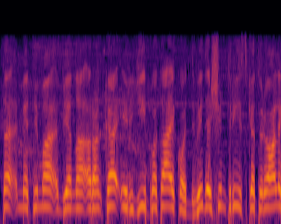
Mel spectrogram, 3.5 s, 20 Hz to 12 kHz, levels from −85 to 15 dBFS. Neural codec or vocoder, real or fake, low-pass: none; real; 7.2 kHz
